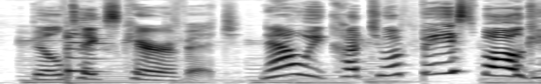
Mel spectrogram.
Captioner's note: dink!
